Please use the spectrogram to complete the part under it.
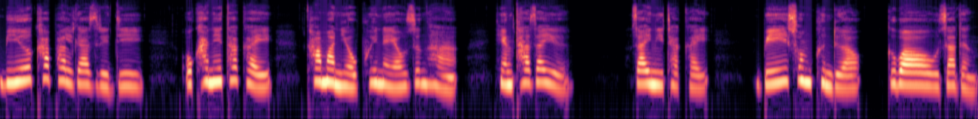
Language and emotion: Bodo, sad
